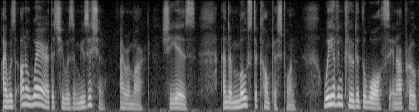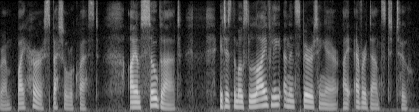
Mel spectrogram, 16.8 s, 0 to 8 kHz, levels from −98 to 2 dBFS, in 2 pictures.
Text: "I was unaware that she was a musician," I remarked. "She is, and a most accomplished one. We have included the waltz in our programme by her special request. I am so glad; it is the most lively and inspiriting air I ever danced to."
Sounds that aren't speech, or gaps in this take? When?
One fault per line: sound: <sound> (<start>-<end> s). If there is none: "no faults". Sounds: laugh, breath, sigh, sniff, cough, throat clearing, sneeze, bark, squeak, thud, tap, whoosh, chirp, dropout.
no faults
